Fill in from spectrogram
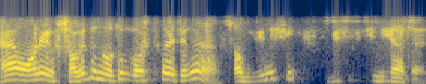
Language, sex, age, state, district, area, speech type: Bengali, male, 60+, West Bengal, North 24 Parganas, urban, conversation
